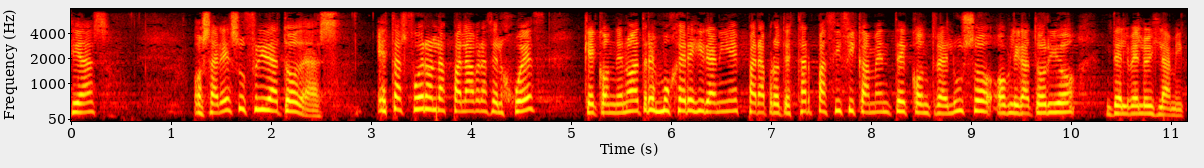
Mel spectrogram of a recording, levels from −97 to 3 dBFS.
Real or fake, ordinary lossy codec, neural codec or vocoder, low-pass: real; none; none; 7.2 kHz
